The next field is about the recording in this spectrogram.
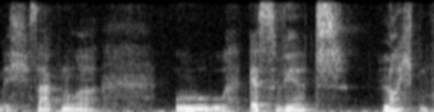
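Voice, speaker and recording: Audible room echo colors this recording. A woman talks with ordinary pitch variation. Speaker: theatre podcast co-host. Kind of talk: casual chat.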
